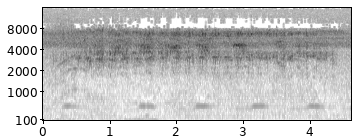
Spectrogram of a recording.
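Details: Two ruddy ground doves (Columbina talpacoti) calling: five short, mellow, low notes, each with a quick rise, evenly spaced under a second apart, set against a loud continuous buzz of insects.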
